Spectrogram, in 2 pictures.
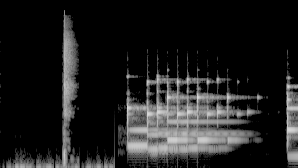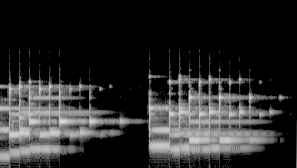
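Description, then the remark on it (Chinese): A sharp click, then a phone ringtone for a late incoming call plays its bright electronic melody three times in a row, loud, with short gaps between repeats and no voices. “咦，是小玉啊，这丫头现在打电话来干什么呀？”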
